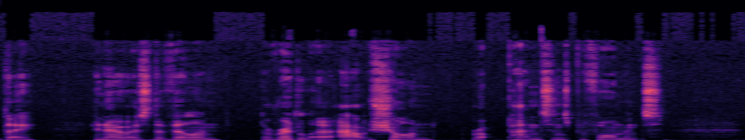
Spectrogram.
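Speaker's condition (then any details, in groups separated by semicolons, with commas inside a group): No condition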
